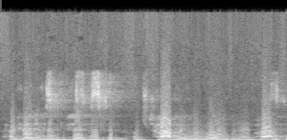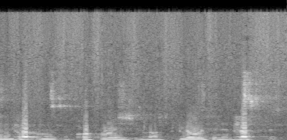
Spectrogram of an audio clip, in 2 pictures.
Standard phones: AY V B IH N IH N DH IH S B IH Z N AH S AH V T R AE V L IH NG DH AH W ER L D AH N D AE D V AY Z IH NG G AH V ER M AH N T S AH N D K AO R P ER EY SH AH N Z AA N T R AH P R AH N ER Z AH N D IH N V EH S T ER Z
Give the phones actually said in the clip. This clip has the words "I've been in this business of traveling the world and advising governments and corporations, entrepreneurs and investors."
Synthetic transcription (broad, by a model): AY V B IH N IH N DH IH S B IH Z N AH S AH V T R AE V L IH NG DH AH W ER L D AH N AE D V AY Z IH NG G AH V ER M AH N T S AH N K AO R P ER EY SH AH N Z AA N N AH R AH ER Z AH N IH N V EH S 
